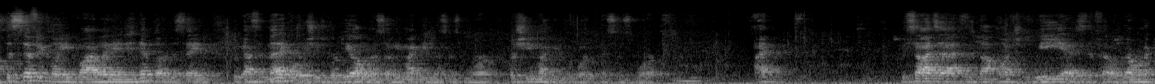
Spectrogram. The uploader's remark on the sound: We are still at the 13th annual FTA Drug and Alcohol National Conference.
